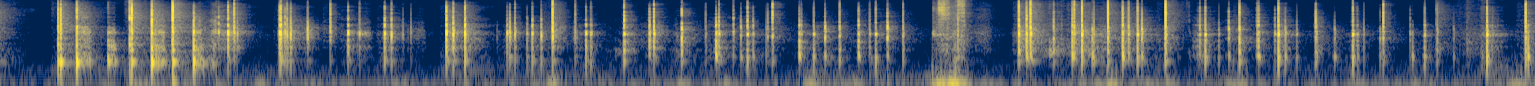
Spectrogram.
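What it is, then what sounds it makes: Plastic protein tub tapped with nails. Long nails tap rapidly on the side of a large black, labeled plastic whey protein tub that is hugged against the body; the tub is hollow and probably partly filled. A quick, irregular run of dozens of sharp, dry clicks sounds bright with a hollow mid-tone, each dying almost instantly. A brief duller rub or thump falls near the middle.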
